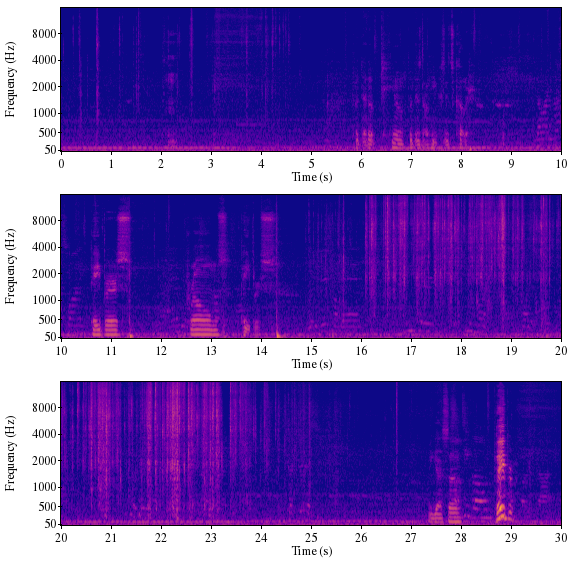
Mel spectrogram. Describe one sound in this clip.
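Trading cards rustle and slide against each other as they are shuffled.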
